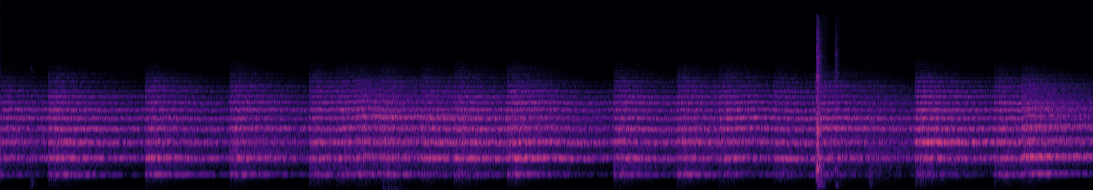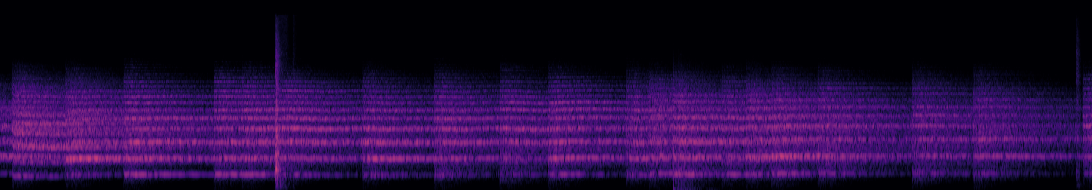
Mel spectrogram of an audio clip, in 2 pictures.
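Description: Nebula Clouds synthesizer, a Reaktor software synth, playing a sustained pitched tone with echo and effects. The tone is re-struck about once a second and briefly shifts pitch around the middle. Two sharp clicks cut through it partway along.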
